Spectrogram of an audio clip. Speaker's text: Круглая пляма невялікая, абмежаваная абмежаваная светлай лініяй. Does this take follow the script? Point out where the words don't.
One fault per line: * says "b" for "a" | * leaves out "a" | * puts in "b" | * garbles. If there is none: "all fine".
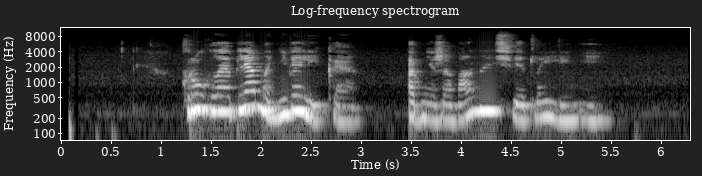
* leaves out "абмежаваная"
